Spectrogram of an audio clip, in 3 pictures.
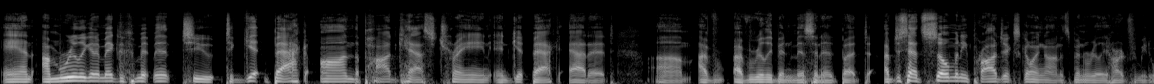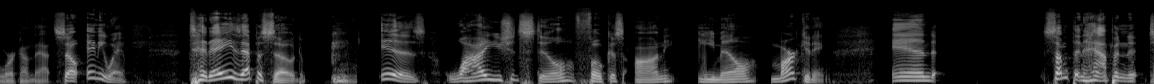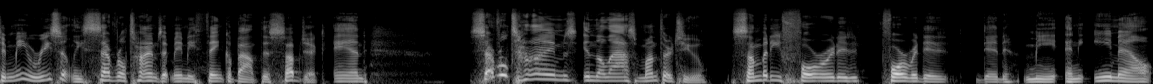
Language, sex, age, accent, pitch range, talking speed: English, male, 40-59, American, 115-170 Hz, 160 wpm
